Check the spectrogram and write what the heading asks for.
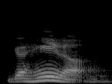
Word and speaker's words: Gehenna: And from the New Testament, we have the Greek word Gehenna. If that is not pronounced correctly, it is spelled G-E-H-E-N-N-A.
